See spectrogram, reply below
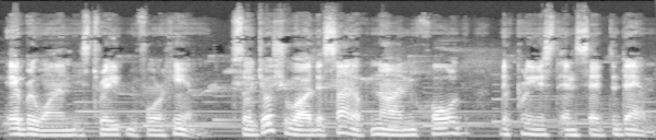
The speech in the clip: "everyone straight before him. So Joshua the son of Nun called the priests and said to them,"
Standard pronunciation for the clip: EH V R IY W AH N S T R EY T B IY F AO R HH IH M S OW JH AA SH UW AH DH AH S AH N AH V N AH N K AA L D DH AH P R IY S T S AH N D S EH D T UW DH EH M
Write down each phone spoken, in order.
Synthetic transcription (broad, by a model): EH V R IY W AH N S T R EY T B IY F AO R HH IH M S OW JH AA SH UW AH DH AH S AH N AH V N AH N K AA L D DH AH P R IY S T AH N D S EH D T UW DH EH M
